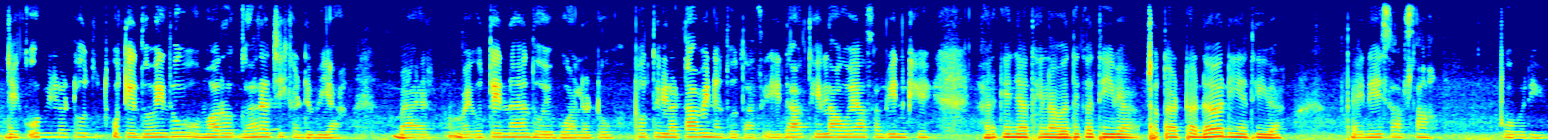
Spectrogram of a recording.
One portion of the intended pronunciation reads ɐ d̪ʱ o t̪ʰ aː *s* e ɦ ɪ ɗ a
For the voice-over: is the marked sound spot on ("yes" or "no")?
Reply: yes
